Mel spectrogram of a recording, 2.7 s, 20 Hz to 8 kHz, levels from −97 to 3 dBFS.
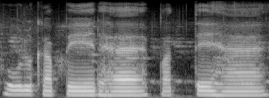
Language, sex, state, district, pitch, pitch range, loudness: Hindi, male, Chandigarh, Chandigarh, 120 Hz, 115-130 Hz, -18 LUFS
